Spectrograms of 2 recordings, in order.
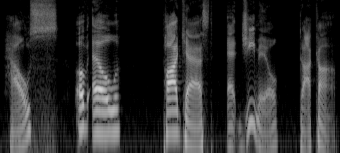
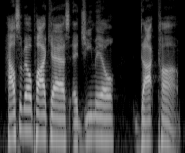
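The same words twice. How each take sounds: First: It is said slowly and deliberately. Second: It is said at normal, quicker speed.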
